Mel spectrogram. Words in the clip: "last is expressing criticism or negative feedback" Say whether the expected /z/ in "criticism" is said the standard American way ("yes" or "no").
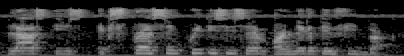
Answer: no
